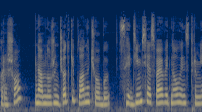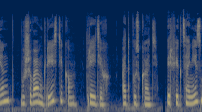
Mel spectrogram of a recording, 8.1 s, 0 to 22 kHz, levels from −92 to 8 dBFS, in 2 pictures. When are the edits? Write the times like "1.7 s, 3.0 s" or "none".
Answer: 4.4 s, 5.7 s

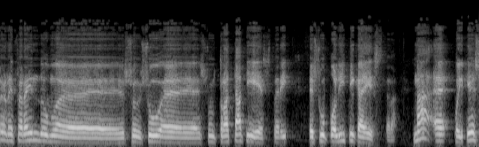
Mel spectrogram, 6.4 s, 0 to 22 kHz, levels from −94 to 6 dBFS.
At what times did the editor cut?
5.4 s

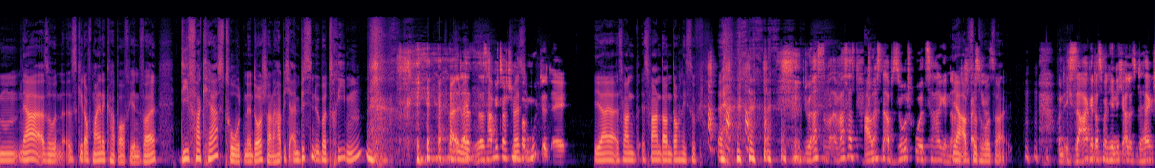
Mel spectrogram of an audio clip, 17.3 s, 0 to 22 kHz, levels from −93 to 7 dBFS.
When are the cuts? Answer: 10.5 s, 15.2 s

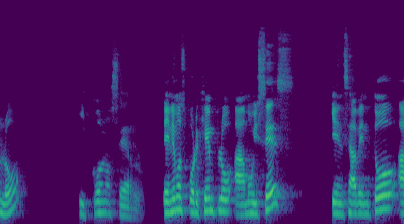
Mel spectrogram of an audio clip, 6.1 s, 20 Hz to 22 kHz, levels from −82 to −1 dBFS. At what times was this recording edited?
2.3 s

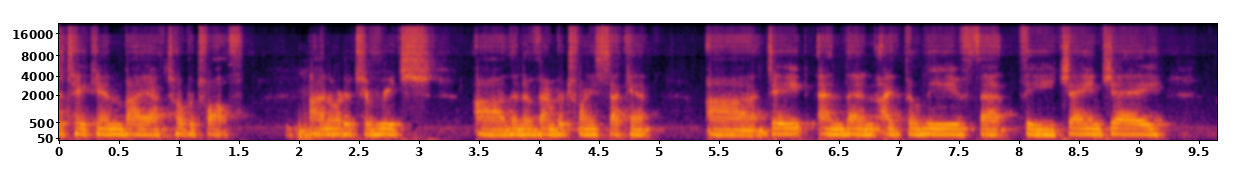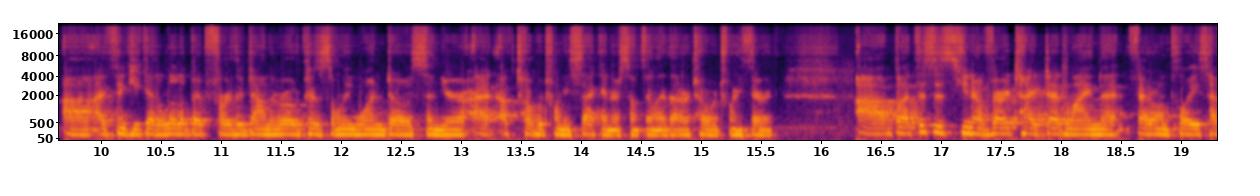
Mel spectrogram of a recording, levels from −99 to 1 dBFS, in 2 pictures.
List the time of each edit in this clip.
none

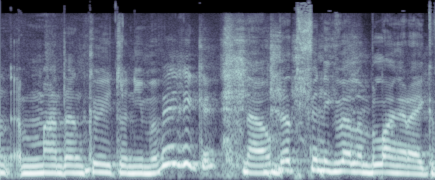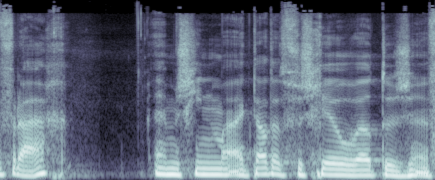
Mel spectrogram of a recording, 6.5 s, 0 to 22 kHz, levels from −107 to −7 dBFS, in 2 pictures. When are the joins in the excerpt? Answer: 2.0 s

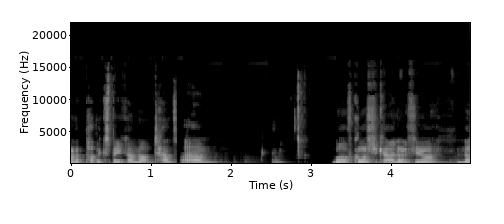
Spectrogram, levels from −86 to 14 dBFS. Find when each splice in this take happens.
1.3 s

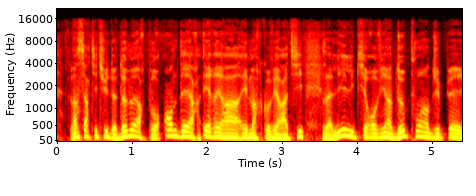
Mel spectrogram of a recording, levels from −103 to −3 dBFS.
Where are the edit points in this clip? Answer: 3.5 s

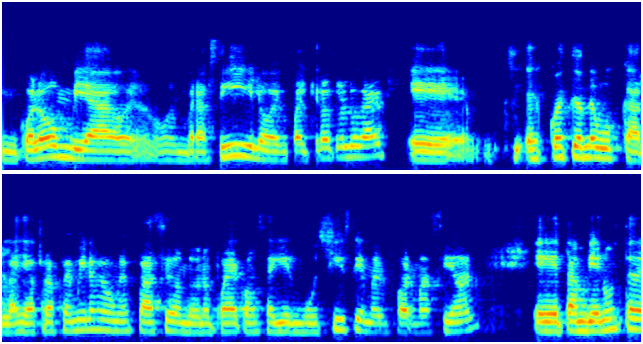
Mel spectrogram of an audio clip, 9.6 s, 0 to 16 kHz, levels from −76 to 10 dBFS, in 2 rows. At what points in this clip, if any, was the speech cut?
2.9 s

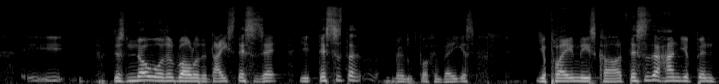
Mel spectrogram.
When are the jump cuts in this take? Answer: 2.9 s

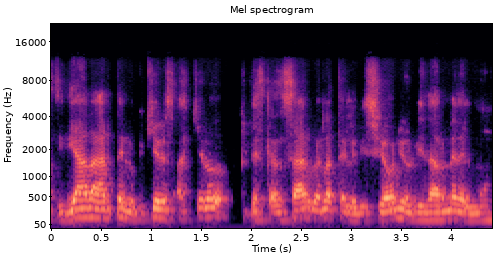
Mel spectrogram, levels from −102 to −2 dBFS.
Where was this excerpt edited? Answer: none

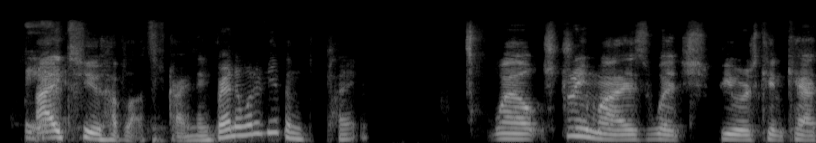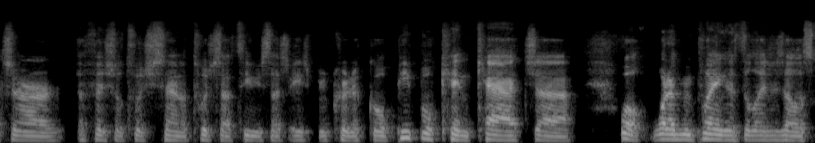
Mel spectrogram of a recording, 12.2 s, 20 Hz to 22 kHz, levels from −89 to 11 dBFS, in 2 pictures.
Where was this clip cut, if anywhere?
none

